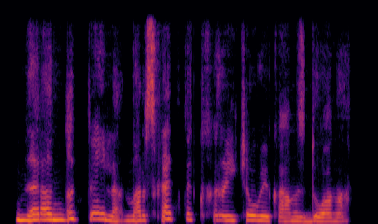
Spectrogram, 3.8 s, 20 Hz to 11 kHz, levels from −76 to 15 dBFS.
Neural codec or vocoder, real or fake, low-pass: codec, 24 kHz, 1.5 kbps, HILCodec; fake; 9.9 kHz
